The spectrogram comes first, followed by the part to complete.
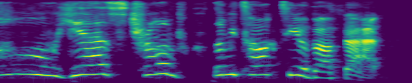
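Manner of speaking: put-on very high, cuddly, sweet, friendly tone. Retelling what a once aggressive man in a Trump shirt said: imitating a cuddly friendly man. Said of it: "he was like a big cuddly teddy bear".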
